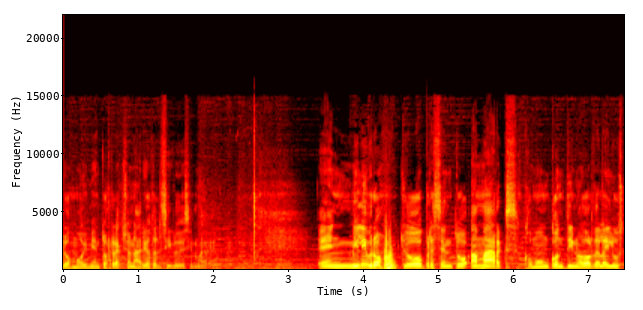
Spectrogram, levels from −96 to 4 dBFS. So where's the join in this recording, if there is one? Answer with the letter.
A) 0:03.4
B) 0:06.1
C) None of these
C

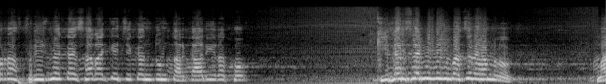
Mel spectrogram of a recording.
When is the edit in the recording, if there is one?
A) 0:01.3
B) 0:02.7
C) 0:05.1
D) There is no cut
D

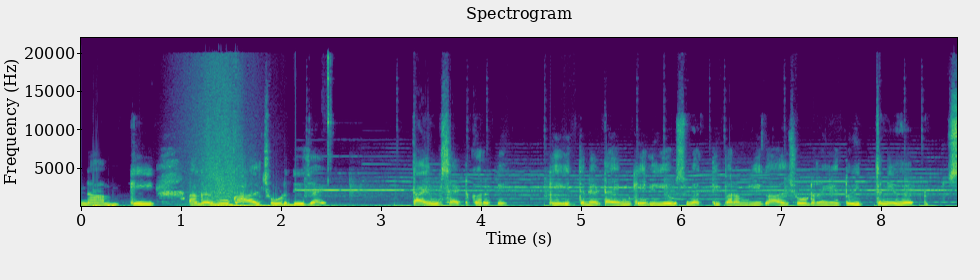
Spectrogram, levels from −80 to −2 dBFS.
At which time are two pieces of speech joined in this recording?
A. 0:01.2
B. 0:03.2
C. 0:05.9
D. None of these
D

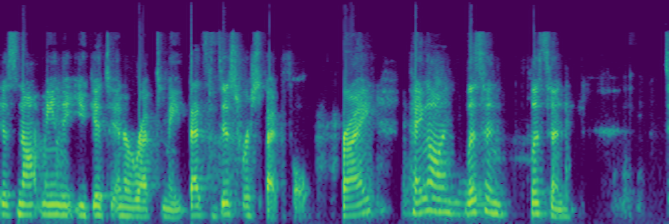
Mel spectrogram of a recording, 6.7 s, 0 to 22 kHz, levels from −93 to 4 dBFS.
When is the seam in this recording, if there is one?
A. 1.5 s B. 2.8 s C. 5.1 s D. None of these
D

